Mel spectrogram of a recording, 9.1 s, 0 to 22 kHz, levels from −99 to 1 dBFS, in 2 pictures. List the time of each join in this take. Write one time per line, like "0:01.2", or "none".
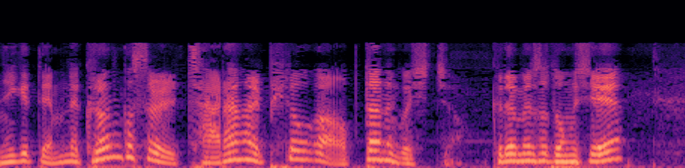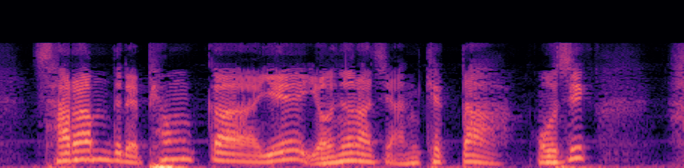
none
